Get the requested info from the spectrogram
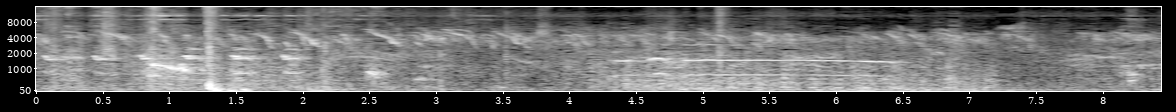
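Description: Farmyard chickens clucking, with many short high chirps throughout. There is a single sharp knock about a second in, and one long drawn-out crow from a rooster in the middle.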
